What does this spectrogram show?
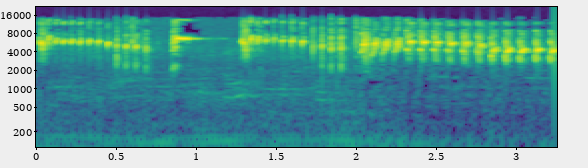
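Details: Fighter long-tailed shrike used as a master bird: high, thin whistled trills and a sudden pure whistle, then fast, varied twittering that runs on without a break.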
